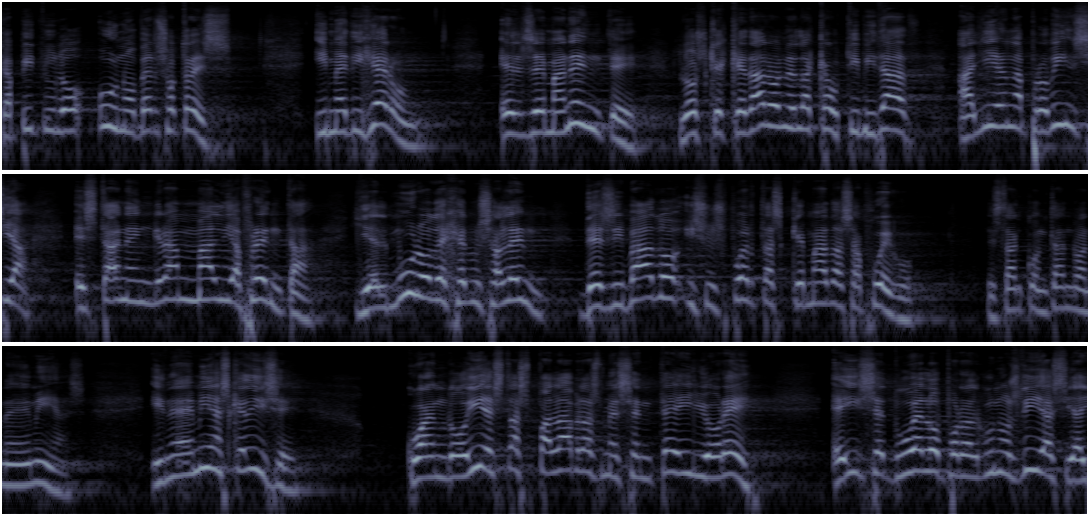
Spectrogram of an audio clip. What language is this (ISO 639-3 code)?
spa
